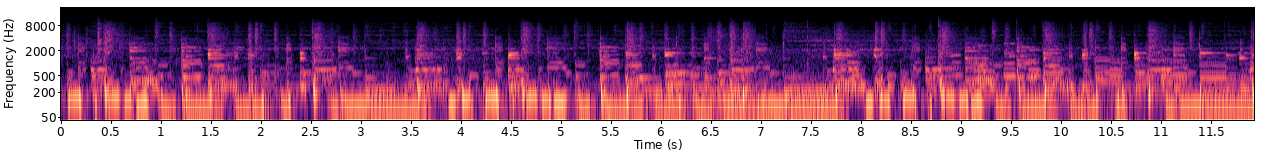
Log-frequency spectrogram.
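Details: Upbeat band music with guitar, bass and a steady drum kit playing throughout, with no animal sounds.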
